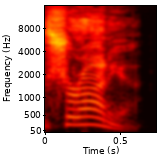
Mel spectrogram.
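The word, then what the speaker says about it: Charania: Sham Shirania.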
